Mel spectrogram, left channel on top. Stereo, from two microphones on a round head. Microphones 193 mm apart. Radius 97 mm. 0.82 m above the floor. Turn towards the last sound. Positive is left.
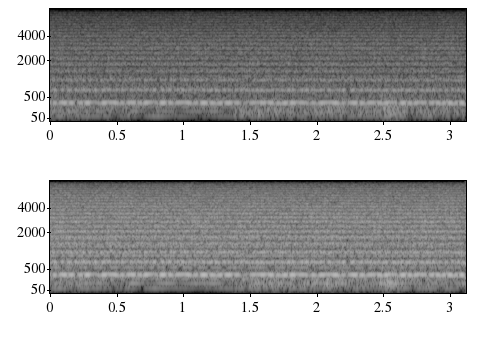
turn(degrees=-55)  # may be behind; listen again after turning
